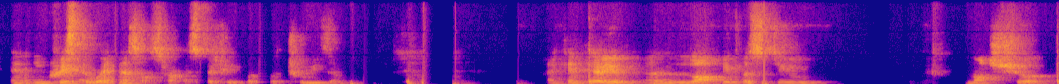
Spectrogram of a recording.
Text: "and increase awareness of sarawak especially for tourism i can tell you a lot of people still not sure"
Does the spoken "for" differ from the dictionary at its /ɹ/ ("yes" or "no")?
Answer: yes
